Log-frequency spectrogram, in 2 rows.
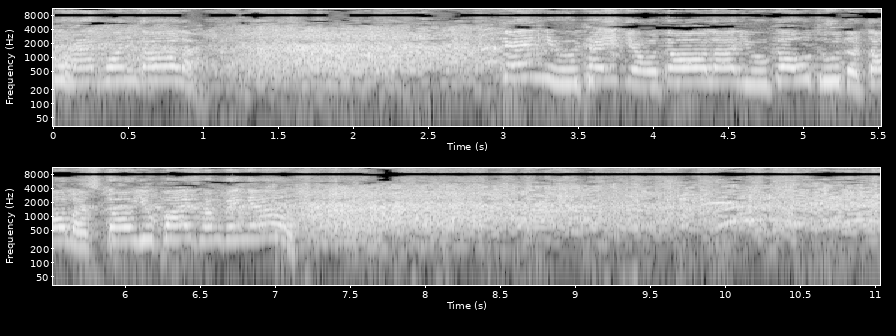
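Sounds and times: audience laughing: 0.0 - 3.9, 5.9 - 11.0.

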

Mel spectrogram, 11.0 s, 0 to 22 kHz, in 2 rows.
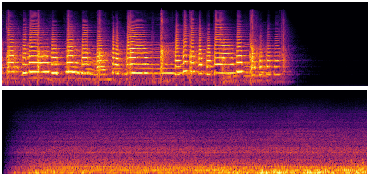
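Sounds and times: trumpet tune: 0.0 - 4.5
outdoor background rumble: 5.6 - 10.9.

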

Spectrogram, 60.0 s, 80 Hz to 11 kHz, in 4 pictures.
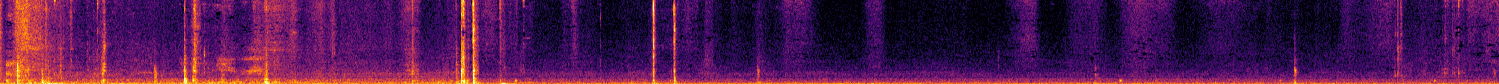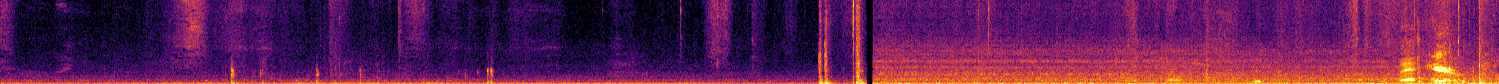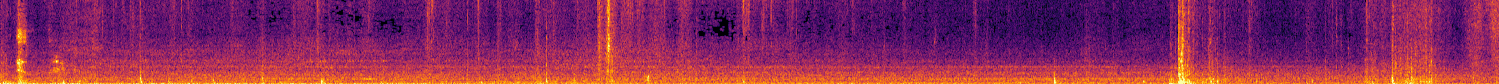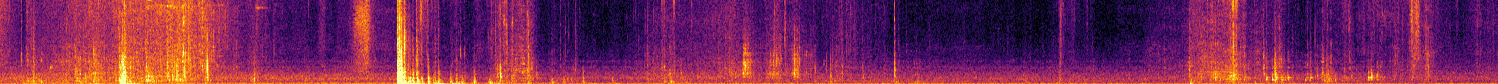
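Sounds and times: car engine idling: 0.0 - 59.9
outdoor background noise: 0.0 - 59.9.

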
